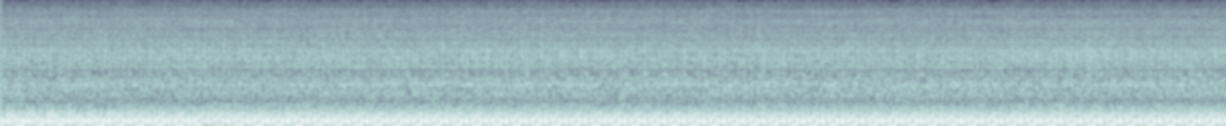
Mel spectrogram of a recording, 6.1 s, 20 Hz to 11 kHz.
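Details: Nissan 240SX S13, KA24DE, after fixing a leaking injector: low thumping idle, about 200 pulses a minute, uneven lumpy beat; one cylinder seems not to fire, owner suspects the injector still leaks and may replace O-rings.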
